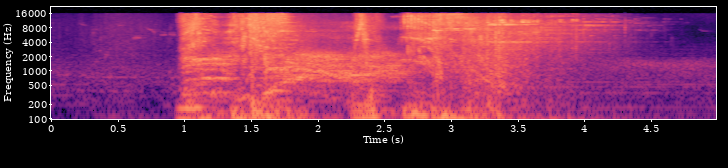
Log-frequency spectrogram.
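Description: Game spell effects burst and crackle loudly during a fight.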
